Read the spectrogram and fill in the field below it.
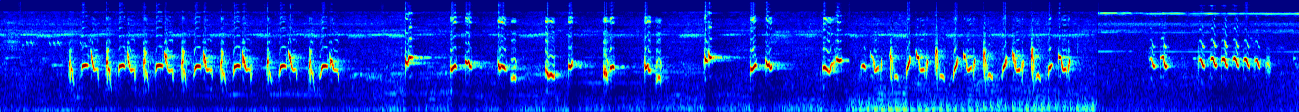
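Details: Yellow-vented bulbul singing to provoke fighting: rapid chattering run of looping notes, then scattered single slurred notes, another fast bubbling burst with a rumbling background, and a final quick trill.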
